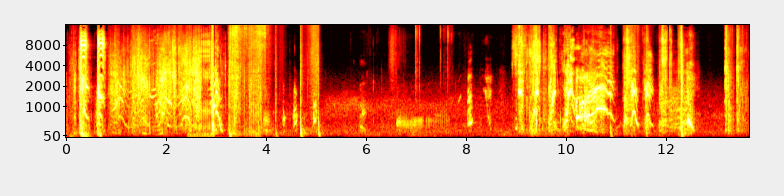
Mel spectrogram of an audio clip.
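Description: A small cartoon bird squawks and chatters frantically.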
